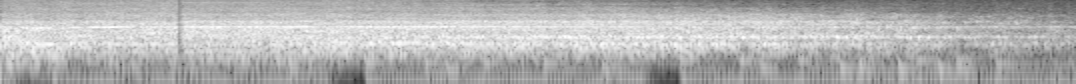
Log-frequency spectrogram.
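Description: A hair dryer on its cold setting blows steadily at eyelashes, a loud, close, continuous whoosh with a low motor hum that fades slightly near the end.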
